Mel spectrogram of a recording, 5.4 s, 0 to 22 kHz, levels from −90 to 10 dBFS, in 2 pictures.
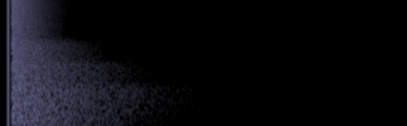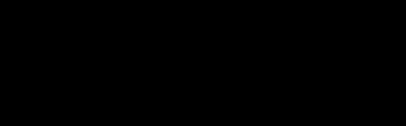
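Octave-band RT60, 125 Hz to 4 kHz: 1.6, 1.6, 1.8, 1.9, 1.5, 1.1 s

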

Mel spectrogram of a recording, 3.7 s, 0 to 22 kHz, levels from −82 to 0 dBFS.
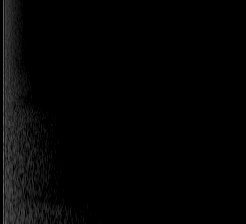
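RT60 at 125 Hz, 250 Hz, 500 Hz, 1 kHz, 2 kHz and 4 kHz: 3.4, 3.2, 2.5, 2.2, 2.0, 1.4 s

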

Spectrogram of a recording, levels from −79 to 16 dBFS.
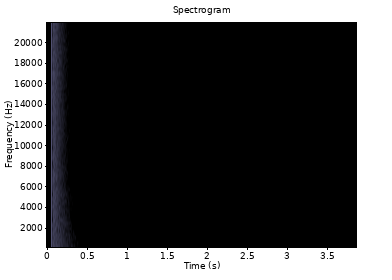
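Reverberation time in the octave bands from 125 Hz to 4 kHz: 0.70, 0.65, 0.65, 0.65, 0.55, 0.50 s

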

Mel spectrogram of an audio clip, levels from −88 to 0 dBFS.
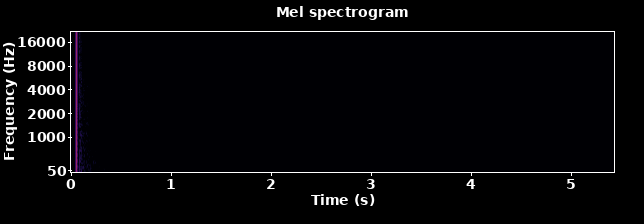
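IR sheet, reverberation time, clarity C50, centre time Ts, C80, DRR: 0.90 s, 25.5 dB, 2 ms, 28.0 dB, 20.0 dB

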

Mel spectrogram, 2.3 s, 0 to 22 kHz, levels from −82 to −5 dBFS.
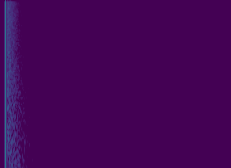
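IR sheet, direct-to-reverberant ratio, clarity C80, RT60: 7.0 dB, 14.0 dB, 0.65 s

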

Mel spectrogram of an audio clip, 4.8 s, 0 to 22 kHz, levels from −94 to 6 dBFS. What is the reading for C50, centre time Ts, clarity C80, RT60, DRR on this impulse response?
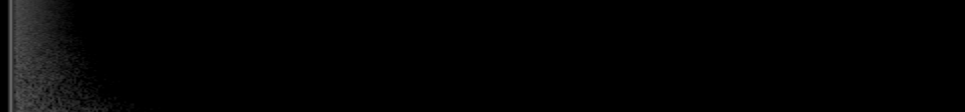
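7.5 dB, 22 ms, 10.0 dB, 0.95 s, 5.0 dB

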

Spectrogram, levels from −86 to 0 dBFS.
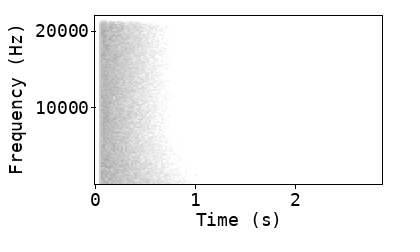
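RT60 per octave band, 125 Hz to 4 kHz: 2.3, 2.1, 2.1, 2.0, 1.8, 1.7 s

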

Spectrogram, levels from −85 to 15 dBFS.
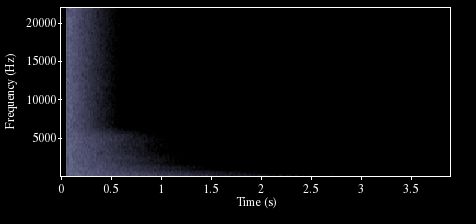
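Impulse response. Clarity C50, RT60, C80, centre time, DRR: -3.0 dB, 2.4 s, 0.0 dB, 0.137 s, -15.5 dB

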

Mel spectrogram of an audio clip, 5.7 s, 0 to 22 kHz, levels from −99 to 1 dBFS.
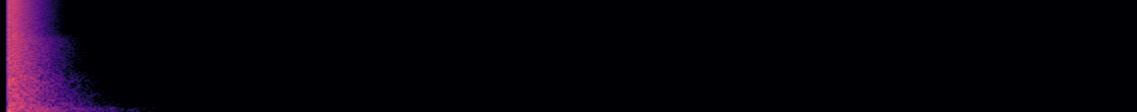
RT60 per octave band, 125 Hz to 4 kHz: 0.75, 0.60, 0.50, 0.45, 0.35, 0.35 s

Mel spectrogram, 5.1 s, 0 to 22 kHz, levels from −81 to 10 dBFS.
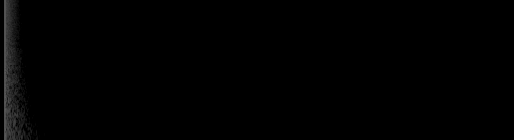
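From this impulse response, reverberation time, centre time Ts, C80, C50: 0.60 s, 18 ms, 12.0 dB, 9.0 dB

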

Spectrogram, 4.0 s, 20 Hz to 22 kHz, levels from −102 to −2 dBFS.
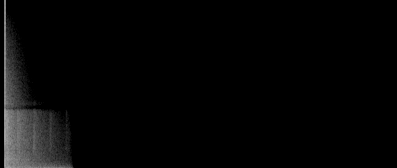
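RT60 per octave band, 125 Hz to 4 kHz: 1.4, 1.3, 1.2, 0.90, 0.90, 0.85 s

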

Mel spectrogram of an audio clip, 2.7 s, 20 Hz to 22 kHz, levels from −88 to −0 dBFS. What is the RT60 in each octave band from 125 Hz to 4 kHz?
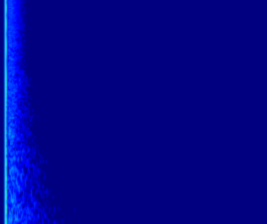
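1.5, 1.4, 1.2, 1.0, 0.80, 0.70 s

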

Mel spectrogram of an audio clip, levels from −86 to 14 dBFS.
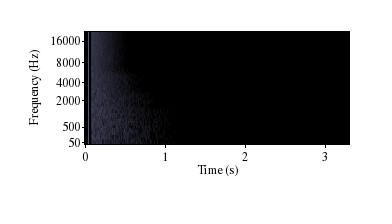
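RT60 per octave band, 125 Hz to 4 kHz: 2.4, 2.3, 2.3, 2.3, 1.9, 1.5 s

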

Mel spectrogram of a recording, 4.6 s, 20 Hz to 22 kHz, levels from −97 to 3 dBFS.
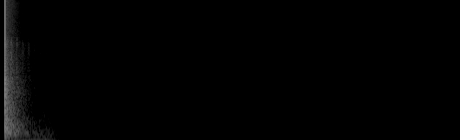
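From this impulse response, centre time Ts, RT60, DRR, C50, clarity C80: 10 ms, 0.50 s, 0.5 dB, 13.5 dB, 18.0 dB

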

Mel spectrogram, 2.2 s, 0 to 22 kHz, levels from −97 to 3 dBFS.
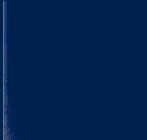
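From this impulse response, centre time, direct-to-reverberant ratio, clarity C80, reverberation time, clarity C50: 1 ms, 14.0 dB, 40.0 dB, 0.20 s, 30.0 dB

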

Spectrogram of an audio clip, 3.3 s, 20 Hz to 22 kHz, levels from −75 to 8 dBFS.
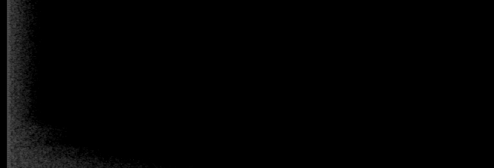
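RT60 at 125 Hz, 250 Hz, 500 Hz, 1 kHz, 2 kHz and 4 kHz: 2.8, 3.2, 2.6, 2.3, 1.7, 1.1 s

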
